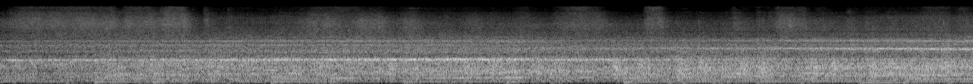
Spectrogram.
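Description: A train running on the rails, with a steady high whine and a second whine that slowly rises in pitch.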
